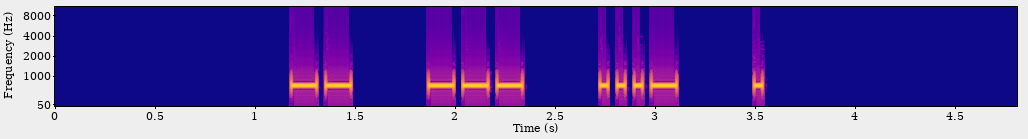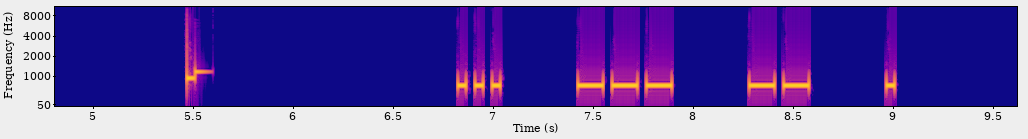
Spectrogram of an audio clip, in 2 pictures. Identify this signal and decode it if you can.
Morse code, heard as a keyed tone, about 28 wpm, spaced as for 16 wpm, 700 Hz. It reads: MOVE SOME
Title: 3x Character Spacing - Top 500 Words - 28wpm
